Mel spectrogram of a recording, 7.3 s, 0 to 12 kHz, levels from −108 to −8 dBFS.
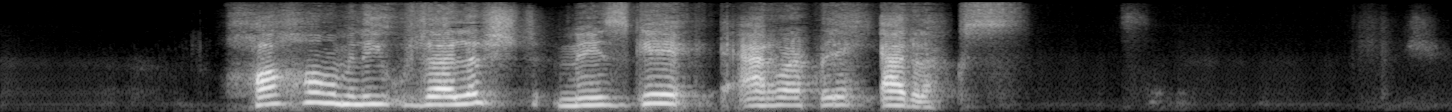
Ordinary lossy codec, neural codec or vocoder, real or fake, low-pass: AAC, 48 kbps; codec, 16 kHz in and 24 kHz out, 0.4 kbps, LongCat-Audio-Codec, fine tuned four codebook decoder; fake; 10.8 kHz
